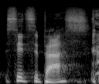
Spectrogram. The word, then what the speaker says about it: Tsitsipas: Tsitsipas.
